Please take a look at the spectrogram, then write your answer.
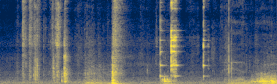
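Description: Metal spoon clinking against a pot and glass jars while pickled beets are prepared in a kitchen, with a few sharp separate clinks and clatters scattered among softer handling noise.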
